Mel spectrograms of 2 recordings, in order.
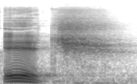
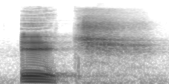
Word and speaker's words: itch: Think about it like the letter B and then the word itch. Right? The T is silent in the word itch. Itch.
